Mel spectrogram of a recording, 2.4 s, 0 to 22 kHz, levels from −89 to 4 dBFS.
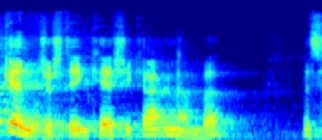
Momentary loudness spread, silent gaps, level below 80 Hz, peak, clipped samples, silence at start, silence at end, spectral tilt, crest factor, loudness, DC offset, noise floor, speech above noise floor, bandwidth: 12 LU; none; -68 dBFS; -8 dBFS; under 0.1%; 0 s; 0 s; -4 dB/octave; 20 dB; -29 LUFS; under 0.1%; -50 dBFS; 22 dB; 15.5 kHz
